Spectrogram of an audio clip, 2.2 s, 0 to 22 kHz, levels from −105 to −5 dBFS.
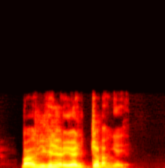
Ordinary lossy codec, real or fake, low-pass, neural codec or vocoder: Opus, 64 kbps; fake; 9.9 kHz; autoencoder, 22.05 kHz, a latent of 192 numbers a frame, VITS, trained on one speaker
